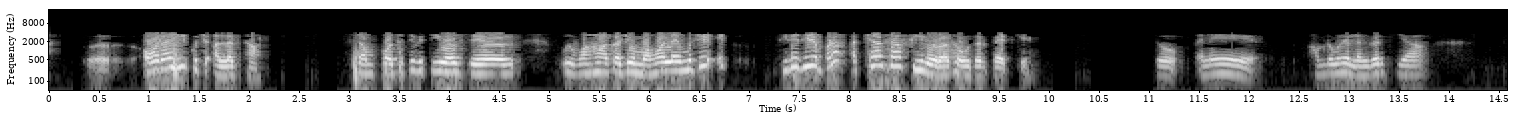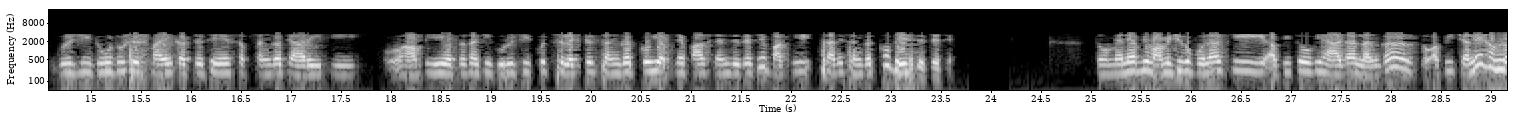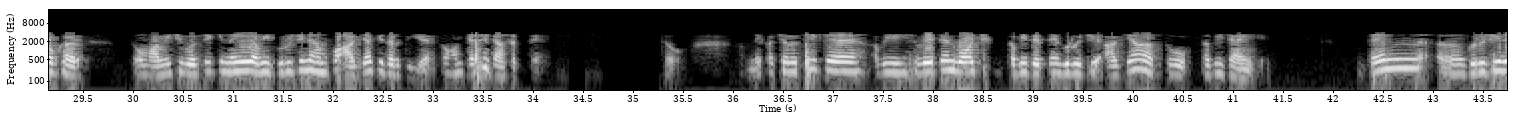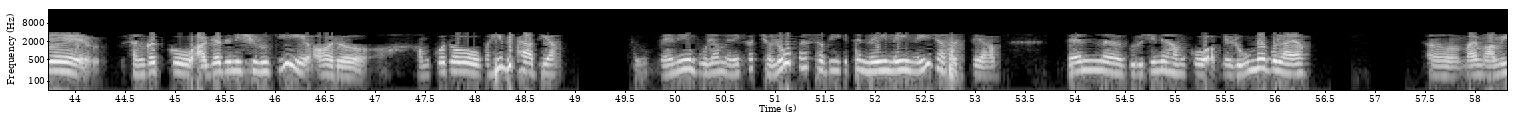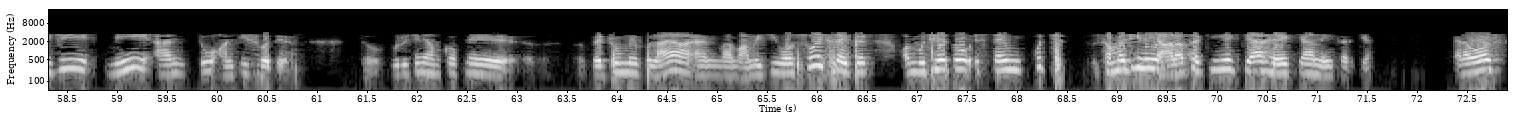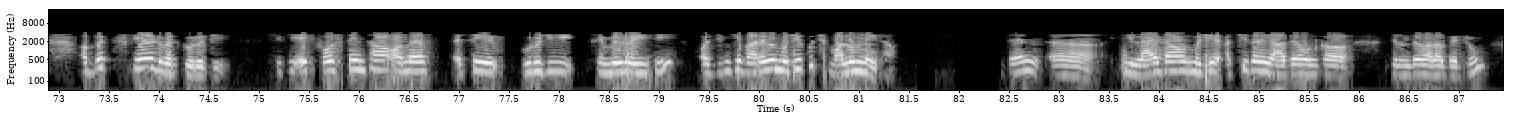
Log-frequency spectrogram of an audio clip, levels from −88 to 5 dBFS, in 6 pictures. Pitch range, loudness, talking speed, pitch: 185-255 Hz, -10 LUFS, 175 wpm, 205 Hz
